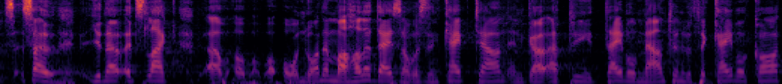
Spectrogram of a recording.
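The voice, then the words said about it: South African accent. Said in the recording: “in Europe, they hear my funny accent ... I come from South Africa”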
